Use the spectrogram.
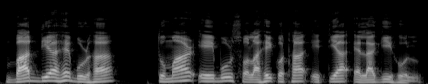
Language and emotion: Assamese, neutral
